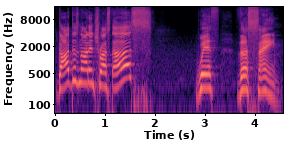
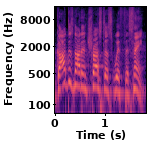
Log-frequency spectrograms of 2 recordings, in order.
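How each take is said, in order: First: "God does not entrust us" spaced out slowly, "us" rising, then a pause before "with the same"; slow emphatic repeat. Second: Said in the usual way. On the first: Shown as a demonstration.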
